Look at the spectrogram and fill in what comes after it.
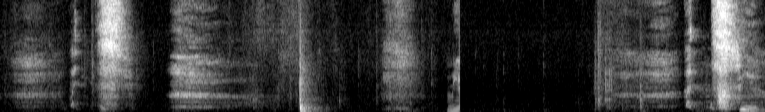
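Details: Female singer, formerly of Sistar, during a live broadcast: several sharp, sudden bursts of air, some with voiced catches, mixed with brief talk and breaths; repeated sneezing.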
